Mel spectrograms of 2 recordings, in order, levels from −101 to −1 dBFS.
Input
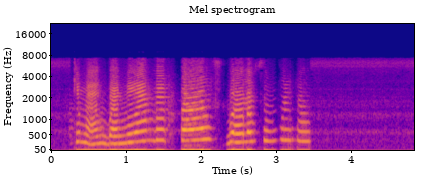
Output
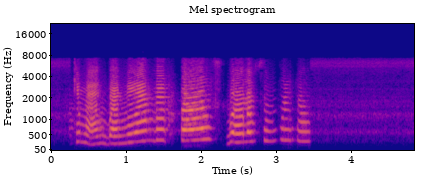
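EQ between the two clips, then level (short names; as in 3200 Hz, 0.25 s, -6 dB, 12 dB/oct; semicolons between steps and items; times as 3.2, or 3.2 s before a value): HPF 810 Hz 12 dB/oct; -7.0 dB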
